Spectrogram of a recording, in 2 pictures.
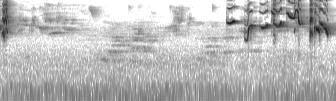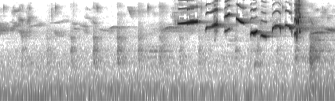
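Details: Oriental magpie-robin (kacer) singing energetically while spreading its tail, used as a lure to stir other magpie-robins into singing. Two bursts of high, varied, sweet whistles and chattering notes, separated by a few seconds of silence.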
